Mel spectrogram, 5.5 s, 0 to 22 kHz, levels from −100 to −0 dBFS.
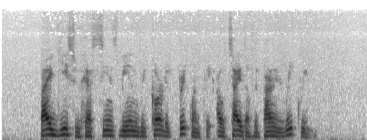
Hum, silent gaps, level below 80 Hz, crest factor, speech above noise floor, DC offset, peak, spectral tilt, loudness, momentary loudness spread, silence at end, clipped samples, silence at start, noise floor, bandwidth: none; none; -52 dBFS; 18 dB; 34 dB; under 0.1%; -2 dBFS; -8 dB/octave; -21 LUFS; 10 LU; 0.75 s; under 0.1%; 0.6 s; -55 dBFS; 16 kHz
